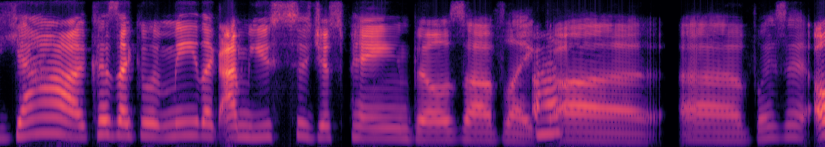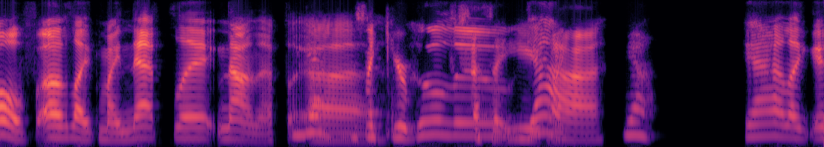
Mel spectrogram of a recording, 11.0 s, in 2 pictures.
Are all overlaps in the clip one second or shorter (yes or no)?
no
